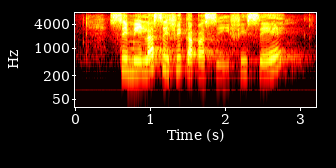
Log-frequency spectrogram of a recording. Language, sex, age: Southern Sotho, female, 23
